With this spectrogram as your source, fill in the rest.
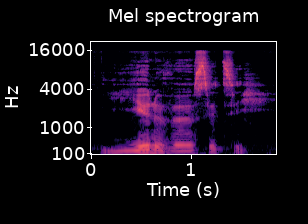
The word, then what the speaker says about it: university: On dit a university. A university. Bien que ça commence par une voyelle.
